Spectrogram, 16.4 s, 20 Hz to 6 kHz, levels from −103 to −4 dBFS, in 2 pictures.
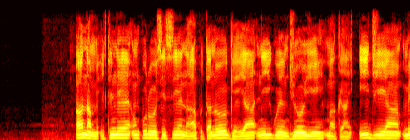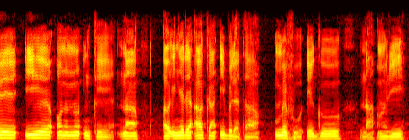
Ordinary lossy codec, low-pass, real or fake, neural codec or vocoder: none; 5.4 kHz; fake; codec, 16 kHz, 16 kbps, FreqCodec, larger model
